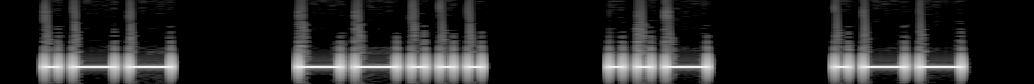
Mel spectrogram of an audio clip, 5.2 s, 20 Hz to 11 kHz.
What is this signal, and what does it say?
Morse code, heard as a keyed tone, about 17 wpm, spaced as for 10 wpm, 700 Hz. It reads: W7UW
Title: USA Call Signs - 4 Characters - 3x Character Spacing - 17wpm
